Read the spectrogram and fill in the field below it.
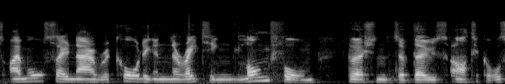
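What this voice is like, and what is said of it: English accent. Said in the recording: “this English accent of mine ... it is that English accent”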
